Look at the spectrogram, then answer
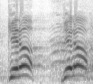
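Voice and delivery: high, loud shout at a fallen fighter; shouted retelling of yelling at a game; yelling at the screen. Retold or imitated. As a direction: yell it urgently, like willing your player up. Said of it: "So I'm yelling at the screen".

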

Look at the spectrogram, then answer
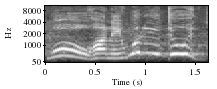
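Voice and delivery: high, loud startled cry; husband stopping wife at the church door, startled; alarmed husband. Retold or imitated. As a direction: grab her back, alarmed.

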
